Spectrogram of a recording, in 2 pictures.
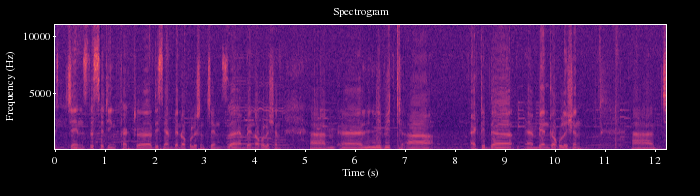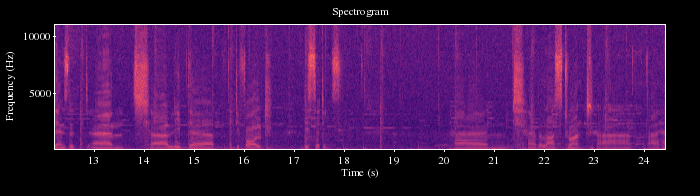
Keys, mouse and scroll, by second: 1.9 click, 3.5 KP_1, 4.1 Return, 4.9 Return, 4.9 KP_1, 8.1 click, 23.8 shift+F3.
